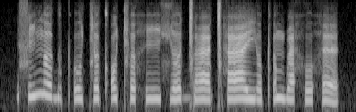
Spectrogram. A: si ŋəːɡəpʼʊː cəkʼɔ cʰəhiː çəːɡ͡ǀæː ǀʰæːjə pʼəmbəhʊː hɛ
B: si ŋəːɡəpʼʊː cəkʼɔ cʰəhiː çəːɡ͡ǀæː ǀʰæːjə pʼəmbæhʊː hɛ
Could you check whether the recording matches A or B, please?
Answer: B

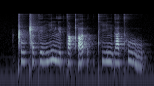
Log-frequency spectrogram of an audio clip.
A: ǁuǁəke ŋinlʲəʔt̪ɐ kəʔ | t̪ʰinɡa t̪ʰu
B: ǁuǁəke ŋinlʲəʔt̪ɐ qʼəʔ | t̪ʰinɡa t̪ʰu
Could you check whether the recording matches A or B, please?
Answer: B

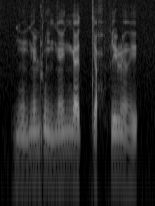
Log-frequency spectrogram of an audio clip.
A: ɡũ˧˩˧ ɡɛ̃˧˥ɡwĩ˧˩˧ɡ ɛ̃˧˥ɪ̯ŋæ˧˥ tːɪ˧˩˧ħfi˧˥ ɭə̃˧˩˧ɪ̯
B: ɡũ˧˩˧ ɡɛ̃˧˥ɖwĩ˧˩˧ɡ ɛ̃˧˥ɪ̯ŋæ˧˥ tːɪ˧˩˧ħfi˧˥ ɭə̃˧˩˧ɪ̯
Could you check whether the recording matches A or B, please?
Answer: B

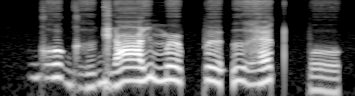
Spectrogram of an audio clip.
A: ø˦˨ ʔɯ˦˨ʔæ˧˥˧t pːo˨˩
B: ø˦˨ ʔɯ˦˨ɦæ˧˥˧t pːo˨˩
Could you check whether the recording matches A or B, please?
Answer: B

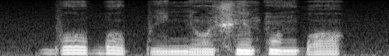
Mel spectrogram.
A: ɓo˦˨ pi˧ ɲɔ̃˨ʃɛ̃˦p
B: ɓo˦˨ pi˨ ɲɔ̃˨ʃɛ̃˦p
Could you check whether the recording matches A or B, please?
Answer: A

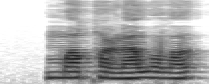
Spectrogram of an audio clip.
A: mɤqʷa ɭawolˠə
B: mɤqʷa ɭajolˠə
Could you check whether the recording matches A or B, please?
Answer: A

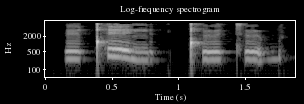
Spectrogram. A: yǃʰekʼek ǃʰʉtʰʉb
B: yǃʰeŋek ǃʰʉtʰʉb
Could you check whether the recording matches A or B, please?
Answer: B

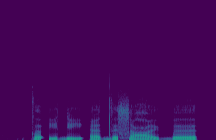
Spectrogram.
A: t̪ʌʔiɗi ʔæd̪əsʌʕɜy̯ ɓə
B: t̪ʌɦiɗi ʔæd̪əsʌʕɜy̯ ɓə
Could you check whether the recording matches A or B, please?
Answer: A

